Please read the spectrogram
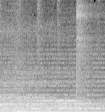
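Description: A slow song: a singing voice over a music backing, holding long sustained notes.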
